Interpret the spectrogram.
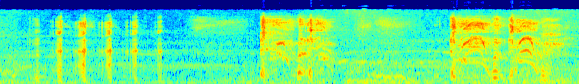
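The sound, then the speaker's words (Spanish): A rapid burst of about six short coughs in quick succession from a person who is somewhat ill, followed by a couple of heavier, raspy hacking coughs with throaty strain, no speech. “Ay, mi tosesión.”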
